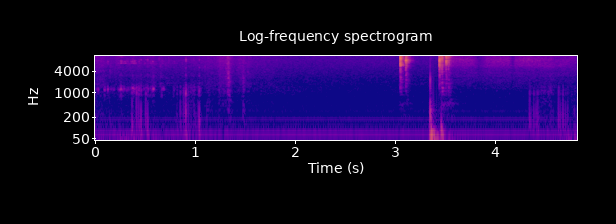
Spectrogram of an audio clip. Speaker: did you hear that and that's actually was the power supply coming up through that 5 volts from the last video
